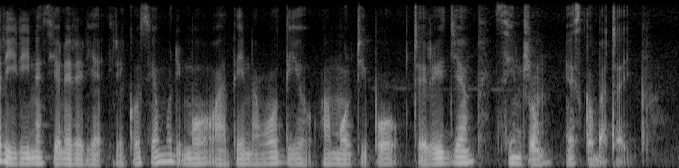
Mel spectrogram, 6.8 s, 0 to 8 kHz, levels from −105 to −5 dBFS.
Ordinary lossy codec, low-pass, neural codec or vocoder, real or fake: Opus, 32 kbps; 7.2 kHz; none; real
